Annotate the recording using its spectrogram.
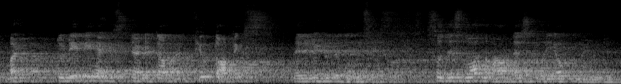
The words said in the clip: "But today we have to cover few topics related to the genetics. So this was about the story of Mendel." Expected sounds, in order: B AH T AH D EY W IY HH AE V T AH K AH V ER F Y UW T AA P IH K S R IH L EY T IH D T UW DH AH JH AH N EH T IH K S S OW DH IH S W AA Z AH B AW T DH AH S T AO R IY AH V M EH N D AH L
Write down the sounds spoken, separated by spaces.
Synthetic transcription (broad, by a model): B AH T AH D EY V IY HH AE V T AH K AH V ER F Y UW T AA P IH K S R IH L EY T IH D T UW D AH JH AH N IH S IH S S OW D IH S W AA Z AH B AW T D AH S T AO R IY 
